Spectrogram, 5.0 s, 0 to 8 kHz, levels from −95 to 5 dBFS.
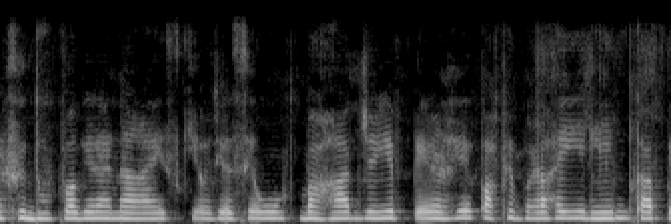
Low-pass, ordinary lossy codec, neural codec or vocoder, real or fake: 7.2 kHz; none; codec, 16 kHz, 4 kbps, FunCodec, trained on LibriTTS, 50 frames a second; fake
